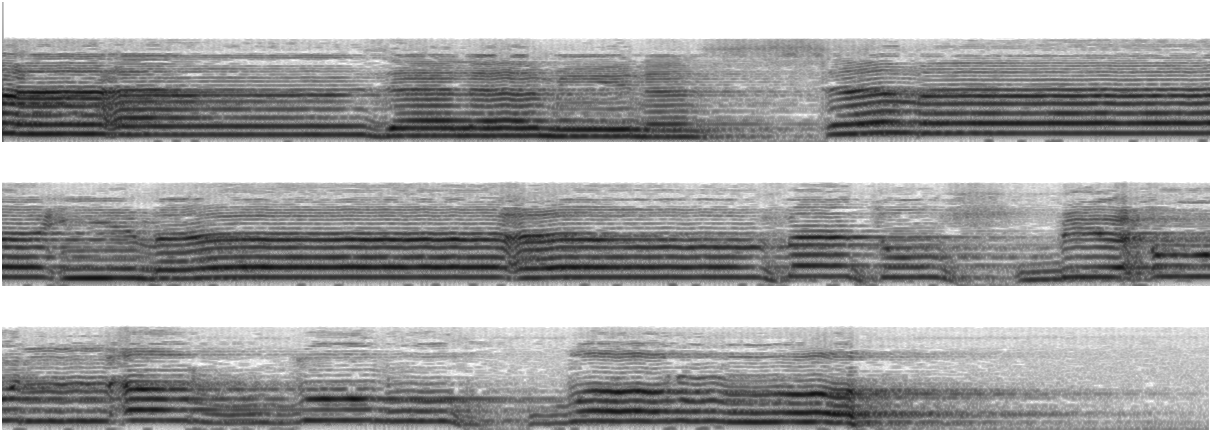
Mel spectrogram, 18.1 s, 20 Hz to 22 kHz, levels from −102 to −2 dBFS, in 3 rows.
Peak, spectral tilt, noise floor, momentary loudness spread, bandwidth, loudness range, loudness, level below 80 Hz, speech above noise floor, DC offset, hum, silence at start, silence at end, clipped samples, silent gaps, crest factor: 0 dBFS; -3 dB/octave; -53 dBFS; 14 LU; 7.4 kHz; 5 LU; -16 LUFS; -58 dBFS; 37 dB; under 0.1%; none; 0 s; 1.05 s; under 0.1%; none; 16 dB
